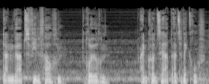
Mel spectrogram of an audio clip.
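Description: A man's voice: sits low, unhurried. A man narrating a radio drama in a scripted, literary storytelling style. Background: music.

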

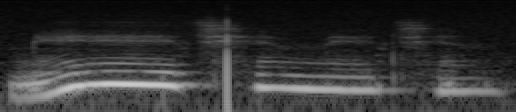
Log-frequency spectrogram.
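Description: A wary older widow, brooding and lively. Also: female voice, medium pitch, very slow. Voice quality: lively, questioning. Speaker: widow of a stargazer in a radio play. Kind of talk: radio drama acting. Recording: slightly dull old radio recording.

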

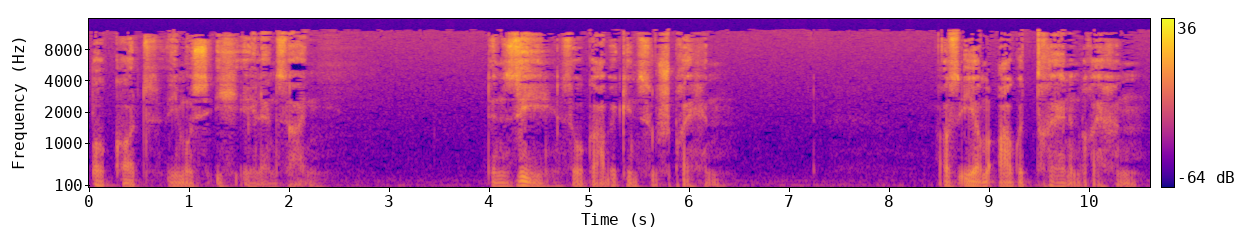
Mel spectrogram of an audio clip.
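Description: An actor playing a grave, brooding man solemnly reciting verse in a radio play, his voice very husky and gravelly. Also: a bass voice, fairly even intonation, takes it slowly, long pauses, exaggerated voice. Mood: anguished.

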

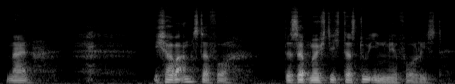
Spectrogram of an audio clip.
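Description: A man's voice: deep voice, normal speed. A man acting an anxious, bereaved young son in a radio drama.

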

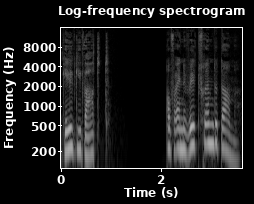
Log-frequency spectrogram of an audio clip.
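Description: A woman's voice: medium pitch, takes it slowly, a little mellow, no room sound, clean studio sound, natural voice. A woman narrating a radio drama as a wry, observing inner voice, in short clipped phrases. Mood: terse. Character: female narrator voicing a young woman's wry inner thoughts.

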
